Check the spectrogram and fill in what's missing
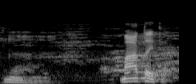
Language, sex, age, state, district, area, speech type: Kannada, male, 45-60, Karnataka, Dharwad, rural, spontaneous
